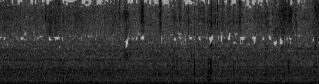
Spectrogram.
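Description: Steady low machine hum, with a few faint scratches of fingers digging through damp soil.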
